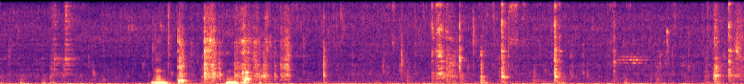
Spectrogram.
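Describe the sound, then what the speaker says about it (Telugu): Cashews and raisins sizzle and fry in a pan while a spoon stirs them with repeated scraping strokes, the frying hiss steady underneath and a few brief spoken words over it. "కొంచెము మన గోల్డెన్ బ్రౌన్ వచ్చేసినాయి ఇవి చూడండి. ఇప్పుడు మనం కిస్మిస్లు కూడా వేసేసుకుందాము."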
